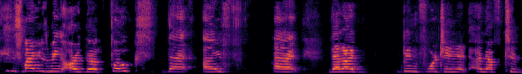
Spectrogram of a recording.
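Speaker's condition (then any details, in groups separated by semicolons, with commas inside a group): Cerebral palsy; spastic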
